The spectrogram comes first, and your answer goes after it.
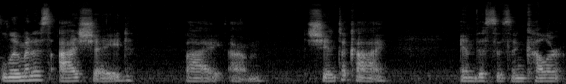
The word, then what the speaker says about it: Chantecaille: these a lot and shantika by the way is spelled it's it's french so it's c-h-a-n-t-i-c-a-i-l-l-e it looks like chanti kale but anyway um she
